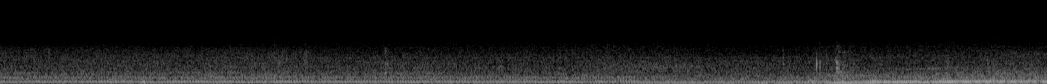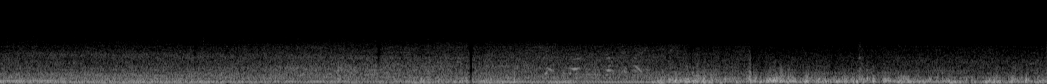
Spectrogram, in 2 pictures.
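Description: Heavy lorry's diesel engine running at low revs under load, its revs rising briefly about halfway through and then settling back to a steady beat.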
